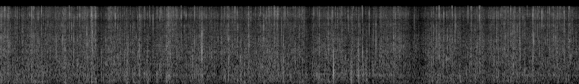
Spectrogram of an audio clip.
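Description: A large Ziploc plastic bag full of red and green crinkle-cut paper shreds is squeezed and scrunched with both hands. The result is a steady, dense, bright crinkling and crackling that runs throughout, with almost no low end.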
